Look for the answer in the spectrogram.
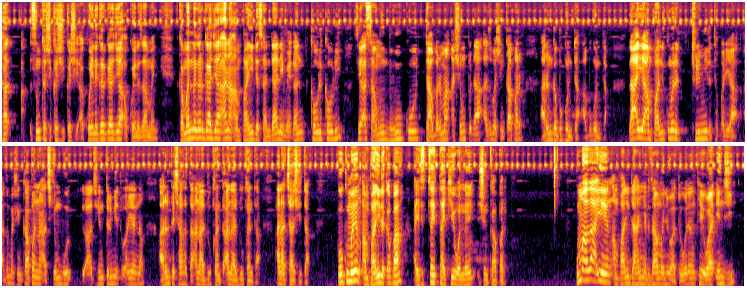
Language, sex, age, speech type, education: Hausa, male, 15-29, spontaneous, primary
